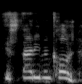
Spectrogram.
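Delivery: high-pitched, incredulous rant; worked-up, high-pitched outburst; ranting disbelief. Real, not acted. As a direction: protest it high, as if it were absurd. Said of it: "sorry to rant".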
